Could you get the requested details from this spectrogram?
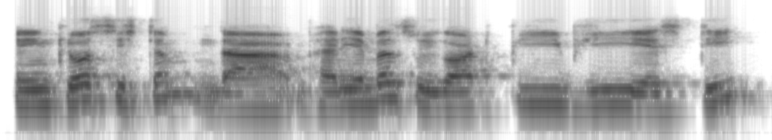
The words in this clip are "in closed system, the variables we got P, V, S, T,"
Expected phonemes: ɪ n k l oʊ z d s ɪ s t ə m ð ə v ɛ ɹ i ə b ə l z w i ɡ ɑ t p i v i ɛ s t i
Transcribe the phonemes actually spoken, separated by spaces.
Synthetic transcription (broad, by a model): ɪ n k l oʊ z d s ɪ s t ə m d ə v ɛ ɹ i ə b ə l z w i ɡ ɑ t p i b i ɛ s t i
